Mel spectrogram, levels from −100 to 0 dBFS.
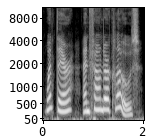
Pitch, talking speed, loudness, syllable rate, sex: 285 Hz, 175 wpm, -15 LUFS, 4.5 syllables/s, female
